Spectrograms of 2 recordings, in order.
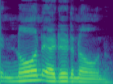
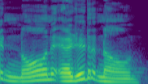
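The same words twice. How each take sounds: First: Slow answer. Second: Each word drawn out slowly for the class; slow drilled answer. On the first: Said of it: "तो आप इसको क्या बोलोगे?". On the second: Teacher to students, modelling the answer slowly. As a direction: spell it out slowly so the class can repeat. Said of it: "क्या बोलोगे?". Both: Shown as a demonstration.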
